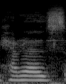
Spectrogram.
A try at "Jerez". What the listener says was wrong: There's no J, like Jose. And they say it like a TH on the end instead of the Z, eh?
